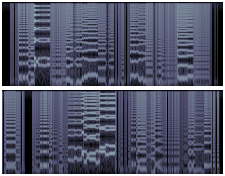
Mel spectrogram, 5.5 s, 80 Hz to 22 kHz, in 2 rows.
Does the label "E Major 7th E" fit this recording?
No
